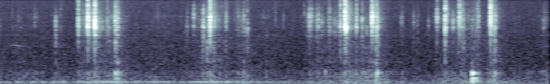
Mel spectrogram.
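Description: Faint, irregular little clicks and crackles of homemade slime being squeezed and pulled between fingers.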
